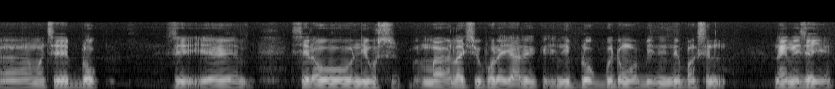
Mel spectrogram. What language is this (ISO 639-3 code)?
brx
